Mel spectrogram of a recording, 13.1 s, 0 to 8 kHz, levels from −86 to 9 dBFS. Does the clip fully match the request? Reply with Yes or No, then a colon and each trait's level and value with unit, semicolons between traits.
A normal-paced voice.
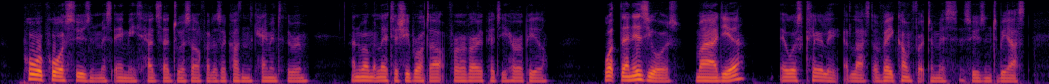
No: fast, 225 wpm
